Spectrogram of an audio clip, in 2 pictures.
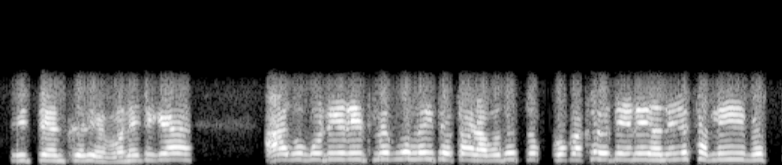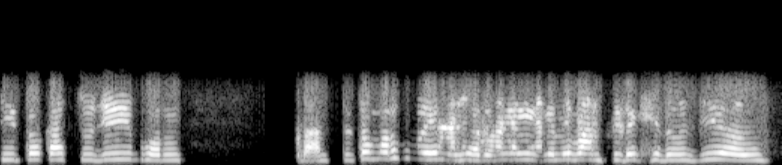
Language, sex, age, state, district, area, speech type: Odia, female, 60+, Odisha, Angul, rural, conversation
